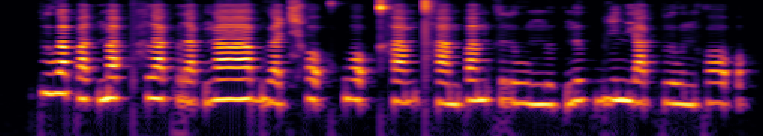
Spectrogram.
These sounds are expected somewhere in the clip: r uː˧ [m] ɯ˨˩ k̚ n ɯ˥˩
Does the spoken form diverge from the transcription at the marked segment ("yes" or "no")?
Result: yes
